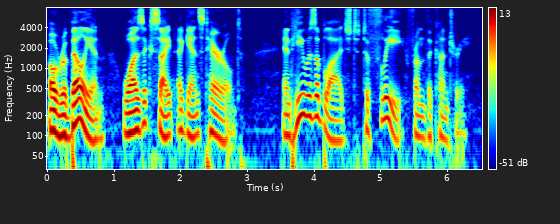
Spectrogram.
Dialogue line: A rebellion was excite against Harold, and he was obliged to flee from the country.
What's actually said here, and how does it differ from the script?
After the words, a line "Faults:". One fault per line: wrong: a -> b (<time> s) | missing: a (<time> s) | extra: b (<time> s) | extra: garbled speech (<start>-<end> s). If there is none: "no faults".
A rebellion was excite against Harold, and he was obliged to flee from the country.
Faults:
no faults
